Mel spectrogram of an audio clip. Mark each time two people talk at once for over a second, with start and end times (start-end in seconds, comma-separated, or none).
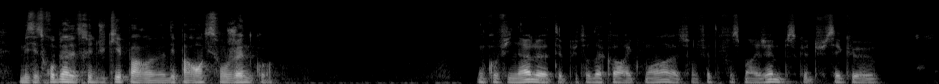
none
